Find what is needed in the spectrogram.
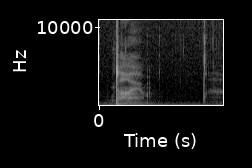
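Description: A woman whispering close to the microphone: a single whispered word, starting with a soft click about a third of a second in, then a pause with only faint background hum.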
